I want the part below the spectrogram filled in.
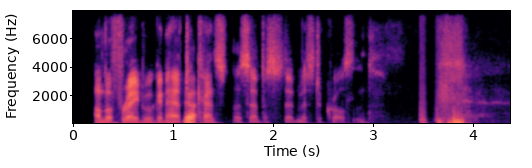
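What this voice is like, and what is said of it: British accent, James Bond-style Connery. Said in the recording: “I can't do the British accent ... I didn't realize James Bond ... Connery”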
